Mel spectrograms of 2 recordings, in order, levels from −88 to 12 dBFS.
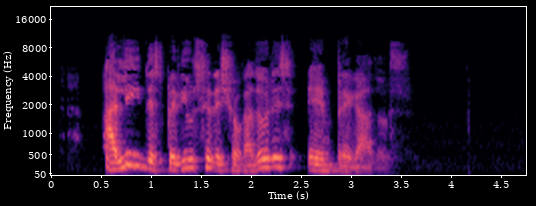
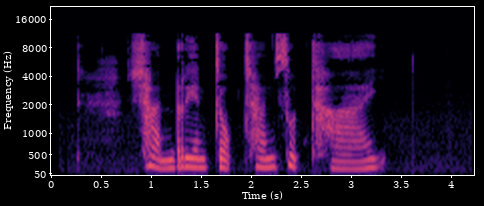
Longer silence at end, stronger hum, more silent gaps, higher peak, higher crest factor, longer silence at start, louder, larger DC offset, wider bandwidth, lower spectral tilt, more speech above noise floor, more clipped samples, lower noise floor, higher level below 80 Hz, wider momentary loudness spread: first, 1.25 s vs 0.9 s; neither; neither; first, 0 dBFS vs -12 dBFS; about the same, 22 dB vs 20 dB; about the same, 0.5 s vs 0.5 s; first, -21 LUFS vs -29 LUFS; neither; second, 10 kHz vs 11.5 kHz; first, -5 dB/octave vs -3 dB/octave; first, 55 dB vs 38 dB; neither; first, -76 dBFS vs -68 dBFS; first, -72 dBFS vs -78 dBFS; second, 10 LU vs 15 LU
